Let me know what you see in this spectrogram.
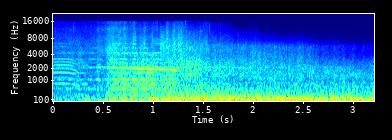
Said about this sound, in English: St. Paul's Cathedral radiates with the glow of surrounding fires, and firemen battle to put out a blaze when a bomb detonates nearby in a burst of white light.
